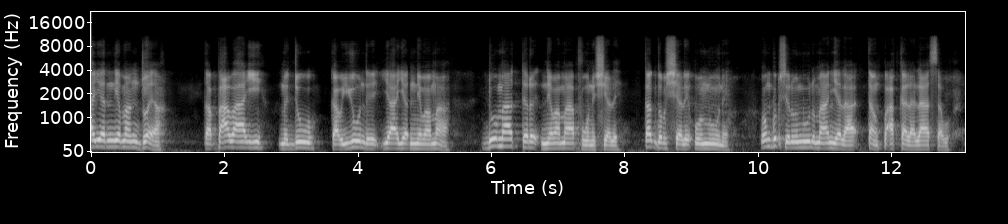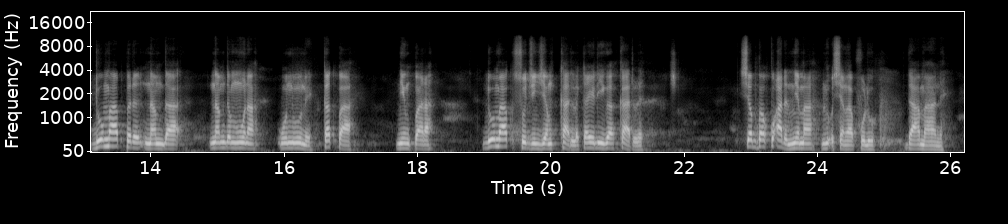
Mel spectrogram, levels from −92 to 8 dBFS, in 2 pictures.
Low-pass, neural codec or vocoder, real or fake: 10.8 kHz; codec, 24 kHz, 1.2 kbps, DualCodec; fake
